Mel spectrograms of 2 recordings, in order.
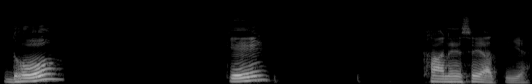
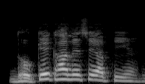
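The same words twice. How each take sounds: First: دھو, long pause, then کے, meaning washing; dho ke split. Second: دھوکے said in one piece, meaning deceptions; دھوکے کھانے سے said with no break; dhoke as one word. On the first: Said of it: "بلکہ دھو کے کھانے سے آتی ہے". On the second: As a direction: run دھوکے together, a touch higher. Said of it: "ذرا پڑھیں اس کو". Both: Shown as a demonstration.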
